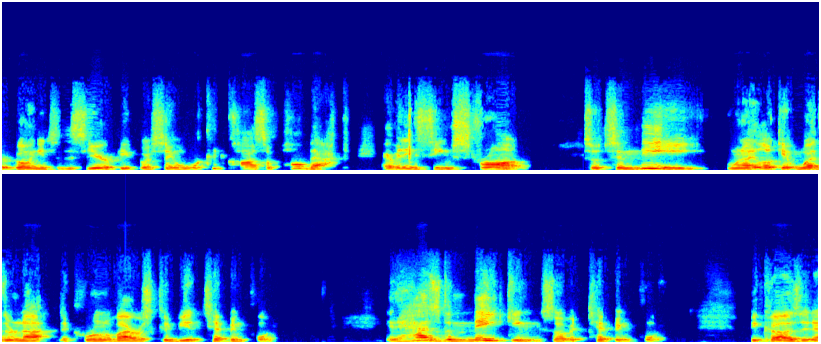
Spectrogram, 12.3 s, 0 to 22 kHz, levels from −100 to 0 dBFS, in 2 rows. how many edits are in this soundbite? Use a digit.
1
